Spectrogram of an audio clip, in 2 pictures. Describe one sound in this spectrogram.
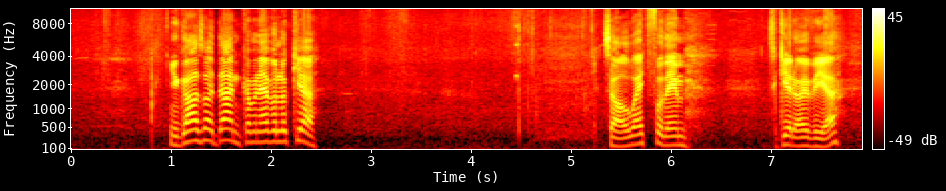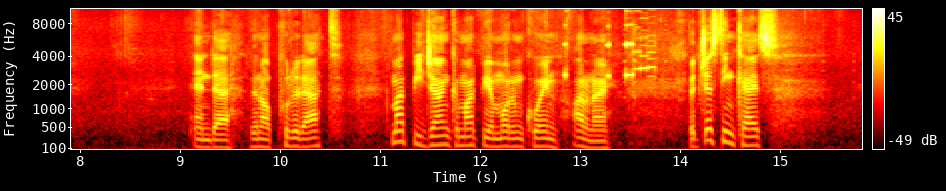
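A metal detector gives warbling electronic tones in short bursts.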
